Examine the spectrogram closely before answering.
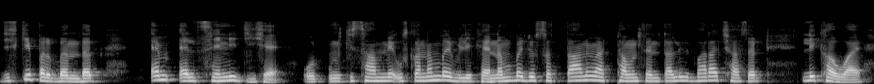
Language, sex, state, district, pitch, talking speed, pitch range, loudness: Hindi, male, Uttar Pradesh, Saharanpur, 165 Hz, 170 wpm, 145-180 Hz, -17 LUFS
